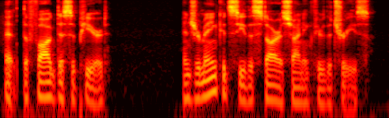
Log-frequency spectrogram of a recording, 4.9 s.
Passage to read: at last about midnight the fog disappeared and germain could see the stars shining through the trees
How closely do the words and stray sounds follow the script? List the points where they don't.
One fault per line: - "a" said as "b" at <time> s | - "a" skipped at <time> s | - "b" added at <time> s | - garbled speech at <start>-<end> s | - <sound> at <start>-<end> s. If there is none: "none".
- "last about midnight" skipped at 0.2 s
